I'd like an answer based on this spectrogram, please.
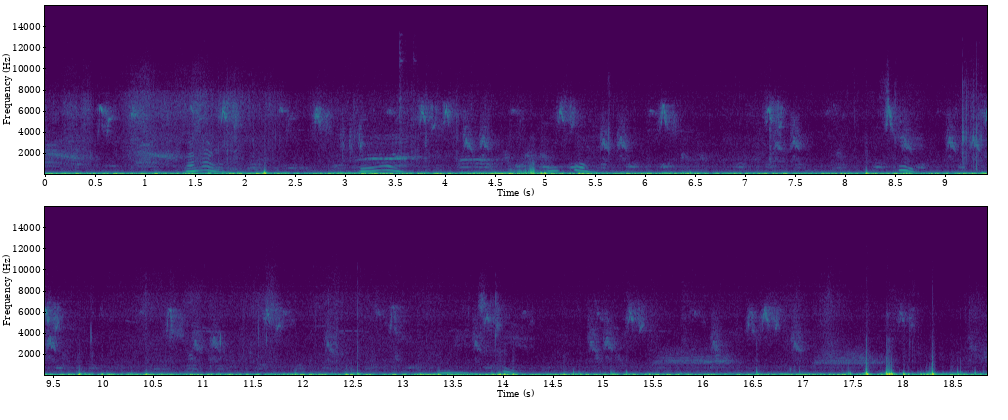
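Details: Short arched meows from a tabby cat described as asking for food, repeated every couple of seconds at the start, with outdoor chirping, rustling and a few loud knocks near the end.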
